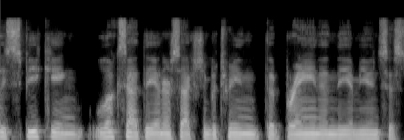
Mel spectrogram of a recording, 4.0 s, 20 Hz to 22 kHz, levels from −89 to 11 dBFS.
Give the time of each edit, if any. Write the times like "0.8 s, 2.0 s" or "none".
none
